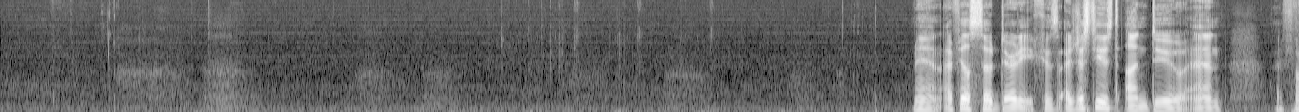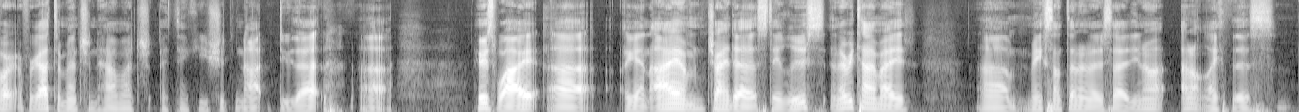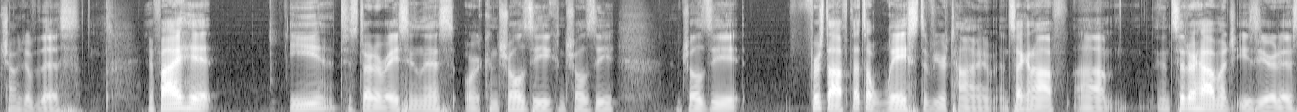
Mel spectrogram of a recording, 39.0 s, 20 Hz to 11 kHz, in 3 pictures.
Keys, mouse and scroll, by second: 1.0 x, 5.6 ctrl+z, 6.2 ctrl+z, 6.9 ctrl+z, 18.4 click, 31.0 ctrl+z, 31.6 ctrl+z, 32.6 ctrl+z, 35.4 b, 37.8 x.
